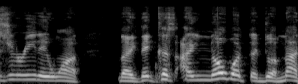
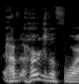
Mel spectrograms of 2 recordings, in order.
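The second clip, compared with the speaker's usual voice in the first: ordinary delivery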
